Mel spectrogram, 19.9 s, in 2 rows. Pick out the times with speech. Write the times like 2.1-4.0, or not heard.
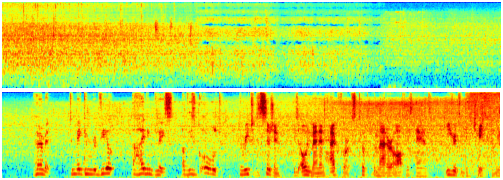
10.6-19.9.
